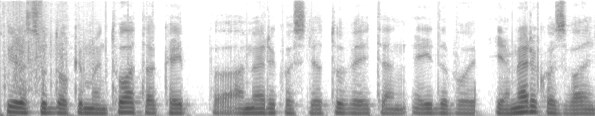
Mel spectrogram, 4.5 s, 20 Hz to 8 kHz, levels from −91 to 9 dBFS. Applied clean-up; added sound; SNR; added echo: neural mask model RNNoise.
